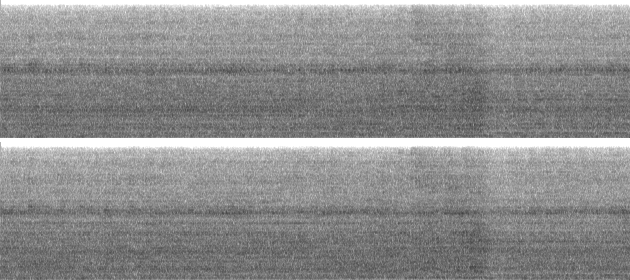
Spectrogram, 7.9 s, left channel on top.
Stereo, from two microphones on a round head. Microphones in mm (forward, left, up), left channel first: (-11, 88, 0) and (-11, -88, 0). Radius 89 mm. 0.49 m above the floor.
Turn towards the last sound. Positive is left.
turn(degrees=-30)  # may be behind; listen again after turning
